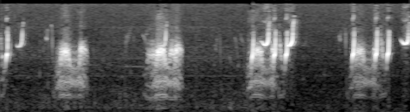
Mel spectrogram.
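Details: Quail calls used for hunting, called batair: four harsh, rasping bursts about once a second, each with sharp high upswept whistled notes on top.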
